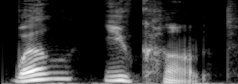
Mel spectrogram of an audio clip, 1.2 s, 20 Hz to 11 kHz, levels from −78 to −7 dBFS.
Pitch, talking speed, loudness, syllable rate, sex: 165 Hz, 150 wpm, -20 LUFS, 3.3 syllables/s, male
